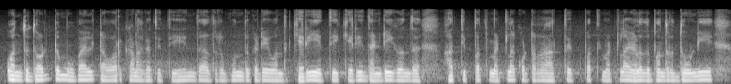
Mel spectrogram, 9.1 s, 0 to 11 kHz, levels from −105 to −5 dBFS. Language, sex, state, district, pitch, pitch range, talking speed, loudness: Kannada, male, Karnataka, Dharwad, 110 Hz, 105-115 Hz, 145 wpm, -20 LUFS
